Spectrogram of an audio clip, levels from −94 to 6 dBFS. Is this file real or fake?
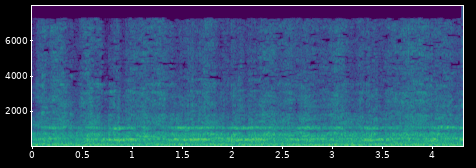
real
